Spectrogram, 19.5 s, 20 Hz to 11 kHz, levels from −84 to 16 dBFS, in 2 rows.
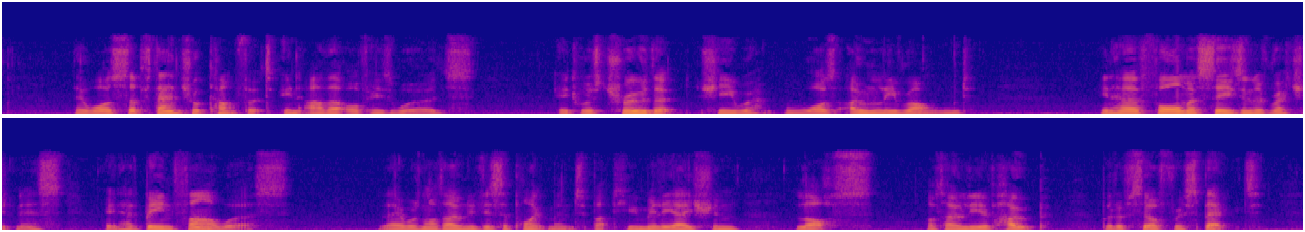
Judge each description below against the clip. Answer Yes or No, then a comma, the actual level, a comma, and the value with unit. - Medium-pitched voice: No, low, 120 Hz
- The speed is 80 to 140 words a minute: Yes, slow, 135 wpm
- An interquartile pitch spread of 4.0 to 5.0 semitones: No, average, 3.3 semitones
